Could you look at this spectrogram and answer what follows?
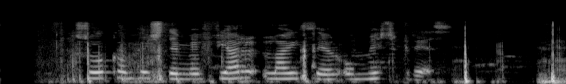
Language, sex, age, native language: Icelandic, female, 12, Icelandic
